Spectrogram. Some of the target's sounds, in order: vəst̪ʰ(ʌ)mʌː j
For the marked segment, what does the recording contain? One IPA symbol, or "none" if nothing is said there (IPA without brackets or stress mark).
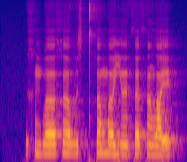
ʌ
